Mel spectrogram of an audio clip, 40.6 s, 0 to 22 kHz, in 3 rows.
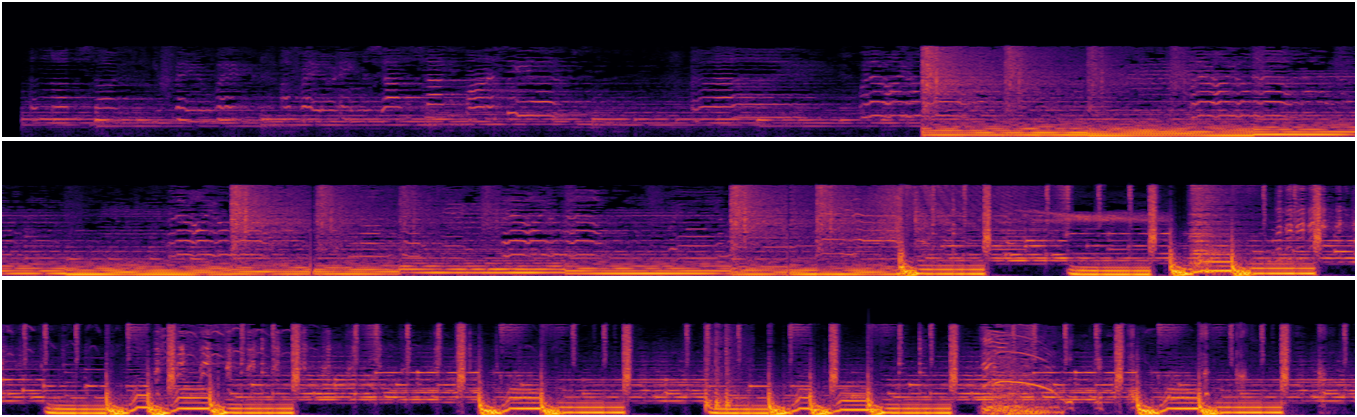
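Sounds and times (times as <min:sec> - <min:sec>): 
background music: 0:00.2 - 0:40.5
laughter sound effect: 0:26.2 - 0:27.5, 0:28.6 - 0:30.9.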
